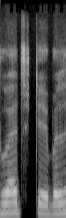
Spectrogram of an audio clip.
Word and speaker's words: vegetable: English जो है वेजिटेबल, वेजिटेबल इसकी सही प्रोनाउंसिएशन वेजिटेबल है। इसे आप दो हिस्सों में डिवाइड कर सकते हैं, एक वेज और एक टेबल। वेजिटेबल, कुछ लोग जो है वो इसे वेजिटेबल पढ़ते हैं, वो गलत है।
